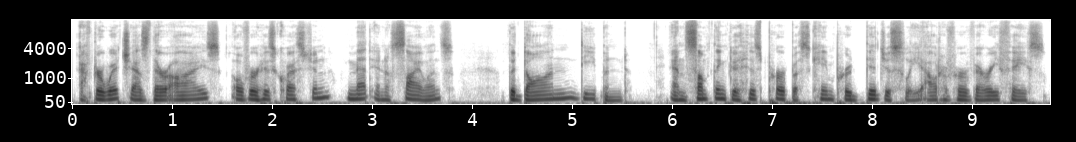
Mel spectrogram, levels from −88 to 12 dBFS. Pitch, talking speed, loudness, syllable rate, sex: 130 Hz, 165 wpm, -20 LUFS, 5.0 syllables/s, male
